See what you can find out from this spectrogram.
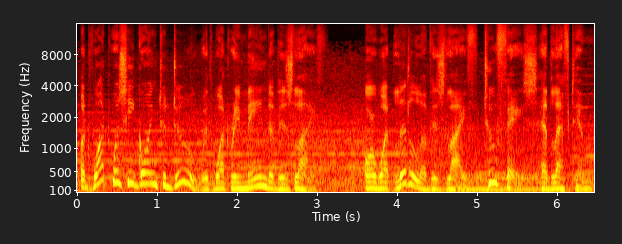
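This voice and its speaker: A man's voice: medium pitch, huge pitch swings, moderate pace. A man narrating an audio drama, reading scripted story prose in a dramatic style. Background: music.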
